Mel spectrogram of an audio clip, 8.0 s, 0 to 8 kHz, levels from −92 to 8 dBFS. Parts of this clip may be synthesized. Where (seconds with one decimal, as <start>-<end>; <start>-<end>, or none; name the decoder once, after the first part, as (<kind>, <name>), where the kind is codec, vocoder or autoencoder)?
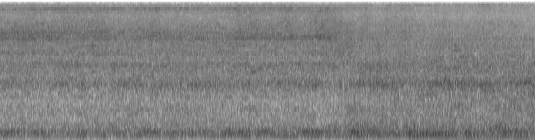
4.9-6.2 (codec, HILCodec)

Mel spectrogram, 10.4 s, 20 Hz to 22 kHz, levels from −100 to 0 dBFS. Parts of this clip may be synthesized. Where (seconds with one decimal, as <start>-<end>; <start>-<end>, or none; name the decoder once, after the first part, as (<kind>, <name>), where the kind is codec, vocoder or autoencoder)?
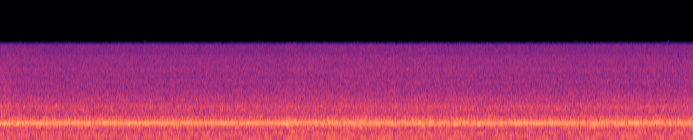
0.0-0.4 (vocoder, Vocos); 4.3-7.2; 8.8-10.4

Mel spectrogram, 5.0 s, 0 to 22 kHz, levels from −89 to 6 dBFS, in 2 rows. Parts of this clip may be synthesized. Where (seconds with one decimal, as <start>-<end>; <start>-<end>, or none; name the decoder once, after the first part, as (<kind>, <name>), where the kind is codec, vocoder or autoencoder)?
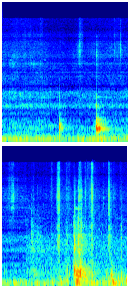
0.0-3.0 (codec, SNAC)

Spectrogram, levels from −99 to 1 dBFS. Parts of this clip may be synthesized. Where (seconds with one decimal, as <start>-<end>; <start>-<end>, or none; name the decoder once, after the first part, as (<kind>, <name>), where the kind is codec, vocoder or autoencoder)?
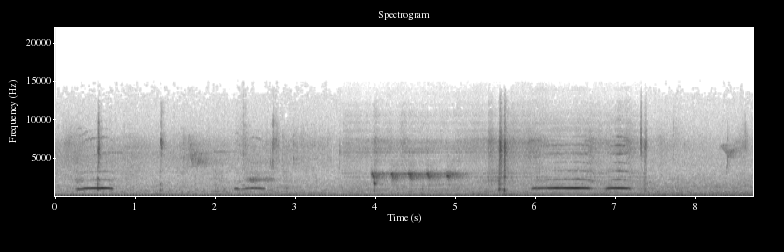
3.6-7.4 (autoencoder, DAC-VAE)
